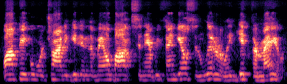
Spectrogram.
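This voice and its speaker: A woman's voice: medium pitch, fairly even intonation, very fast, bright, forceful tone, a little hiss or hum. A woman hosting a livestream, commenting on a video and answering chat in an insistent way, repeating herself and asking questions. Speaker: livestream host.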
